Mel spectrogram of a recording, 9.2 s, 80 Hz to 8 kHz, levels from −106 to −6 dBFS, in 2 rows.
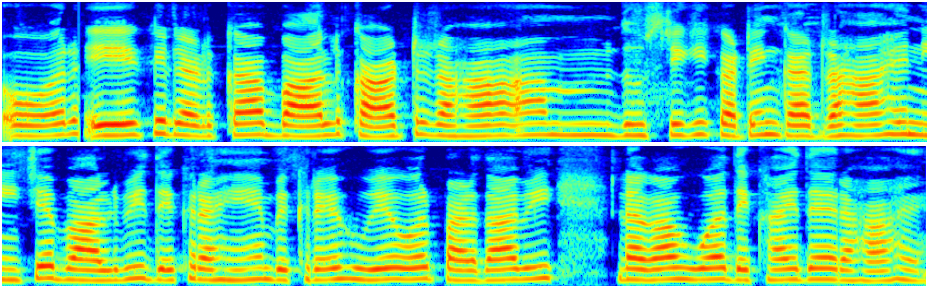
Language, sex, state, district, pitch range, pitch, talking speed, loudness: Hindi, female, Uttar Pradesh, Deoria, 220-235 Hz, 225 Hz, 190 wpm, -26 LUFS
